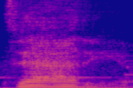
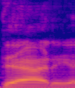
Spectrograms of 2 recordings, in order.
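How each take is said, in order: First: The word is said in a sultry, sexy way. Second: The word is said in a plain, neutral way. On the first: The speaker calls it right. "I had to make it sound sexy" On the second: The speaker calls it wrong. "I can't just say like Daddy"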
